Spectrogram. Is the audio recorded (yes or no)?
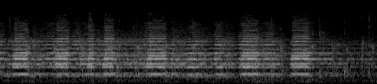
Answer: no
